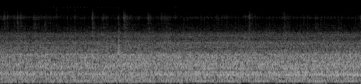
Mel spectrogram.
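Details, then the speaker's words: Whirlpool WGWGD3000 gas dryer restarted after tracing why the igniter got no supply voltage: even rushing drum noise over a constant motor tone, no scraping or thumping; motor runs and drum turns normally, igniter now glows. "Ayan, i-start natin. Ayan, umandar na yung motor."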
